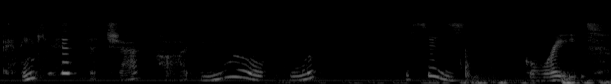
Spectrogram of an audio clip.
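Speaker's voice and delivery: hushed, whispered aside. Leaning over to Hung Huzi in character at a family gathering: whispering. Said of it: "just whisper".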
